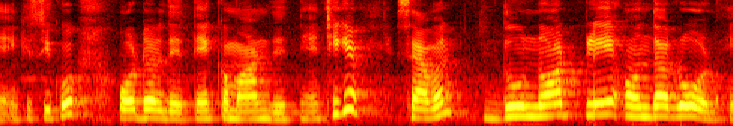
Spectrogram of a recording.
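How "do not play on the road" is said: slow, spelled-out example sentence; slow and clear for the class; slow read-aloud. Shown as a demonstration. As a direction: read the order slowly and clearly. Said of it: "एकदम से order दिया ना आपको".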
